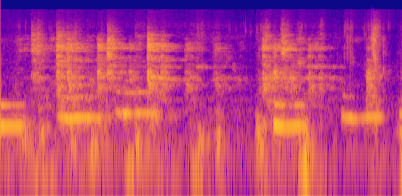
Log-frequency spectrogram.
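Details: Cavalier King Charles Spaniel puppies raised indoors, playing in the house; short, high tonal whines or yelps in quick bursts, several in a row, then again after a pause, over clattering household sounds.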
